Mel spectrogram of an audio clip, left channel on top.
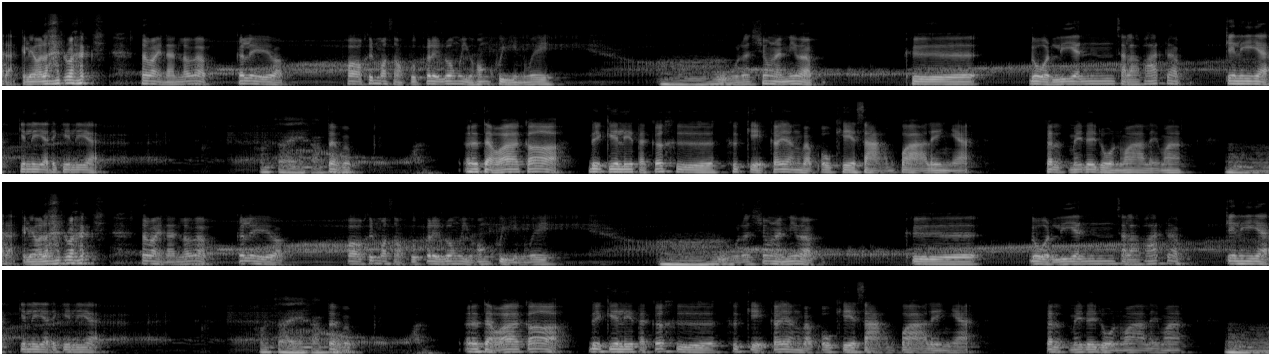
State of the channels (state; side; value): normal; both; correlation 0.69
